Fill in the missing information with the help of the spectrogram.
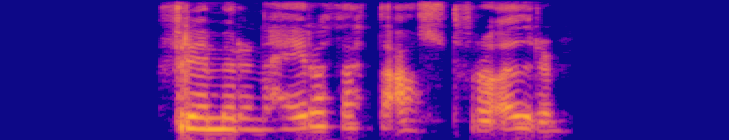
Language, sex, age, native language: Icelandic, female, 20-29, Icelandic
